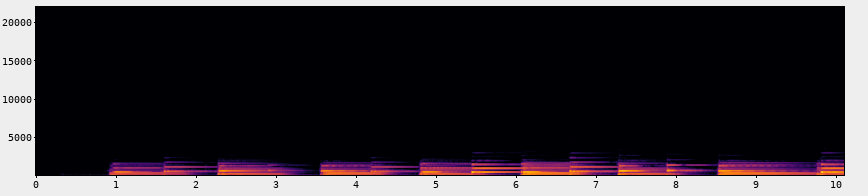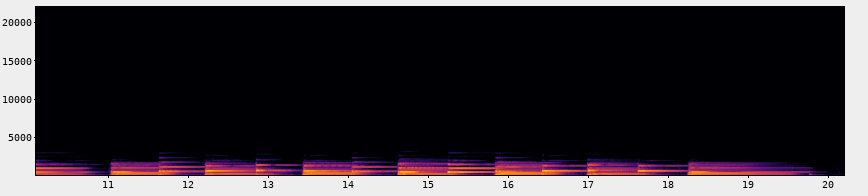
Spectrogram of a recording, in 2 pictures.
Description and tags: Sample song 6
A school project piano sample!
6, piano, sample, song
